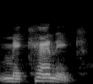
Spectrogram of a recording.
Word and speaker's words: mechanic: look at the chat the pronunciation for those words is a architect and mechanic all right when you have the ch together in that case uh you pronounce it like letter k all right architect mechanic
